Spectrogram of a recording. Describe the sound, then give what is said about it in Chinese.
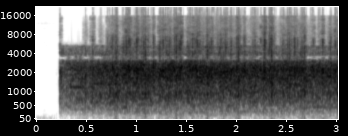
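Applause from the audience at the end of a Shen Yun performance in Ottawa. It starts abruptly and stays loud and dense, a continuous wash of many hands clapping with no break. “当大幕落下时，观众用他们最热烈的掌声来表达对演出的赞叹。”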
